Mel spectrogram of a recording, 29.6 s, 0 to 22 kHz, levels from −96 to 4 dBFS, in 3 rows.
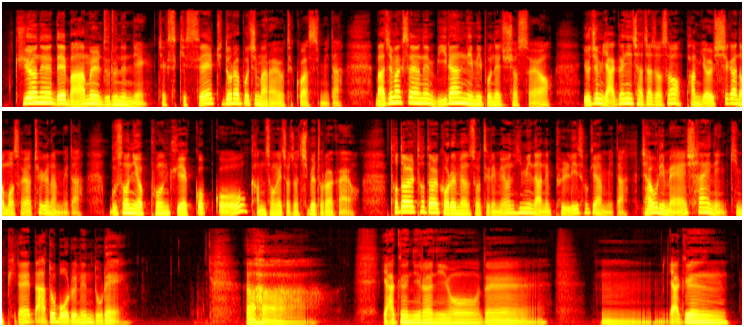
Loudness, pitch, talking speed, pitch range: -18 LUFS, 120 Hz, 280 characters per minute, 100-140 Hz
